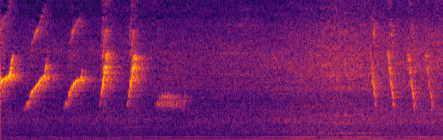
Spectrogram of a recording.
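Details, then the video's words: Shrike of the sembur type, kept as a cage songbird in Indonesia, singing loudly in intense heat: a quick run of five sharp, high chirped notes in the first second, then fainter chirps, over a steady low engine-like hum. "Burung Cendet INI TETAP MELOCOR DOR"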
